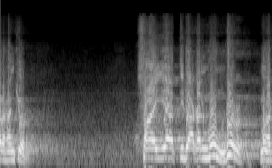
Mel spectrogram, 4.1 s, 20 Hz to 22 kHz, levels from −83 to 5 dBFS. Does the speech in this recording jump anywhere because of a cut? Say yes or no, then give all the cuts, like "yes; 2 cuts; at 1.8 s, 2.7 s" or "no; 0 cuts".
yes; 1 cut; at 2.0 s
